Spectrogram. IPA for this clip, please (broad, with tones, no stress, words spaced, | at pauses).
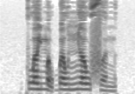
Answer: kwə˧jmə̰˧˨wɓə˧w ɲəː˧wfə̤˨˩n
